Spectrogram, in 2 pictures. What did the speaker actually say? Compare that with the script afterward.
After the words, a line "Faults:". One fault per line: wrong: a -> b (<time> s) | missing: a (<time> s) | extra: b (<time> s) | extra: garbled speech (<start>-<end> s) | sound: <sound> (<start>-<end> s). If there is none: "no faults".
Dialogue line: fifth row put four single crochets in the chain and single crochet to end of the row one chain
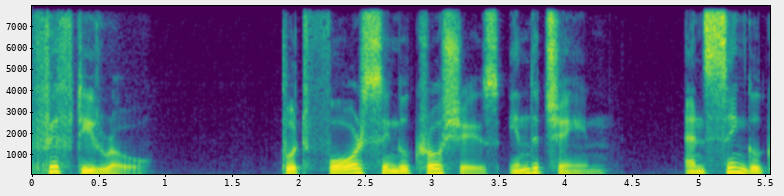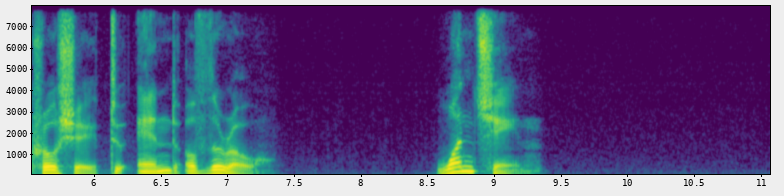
fifty row put four single crochets in the chain and single crochet to end of the row one chain
Faults:
wrong: fifth -> fifty (0.0 s)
